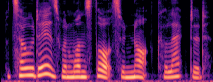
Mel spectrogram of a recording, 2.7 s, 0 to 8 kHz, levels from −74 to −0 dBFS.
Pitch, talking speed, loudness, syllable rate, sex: 215 Hz, 225 wpm, -15 LUFS, 5.5 syllables/s, female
